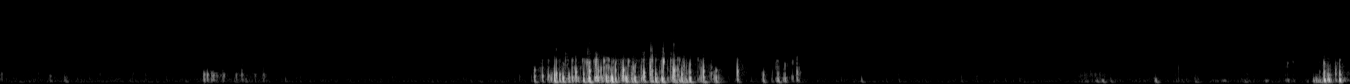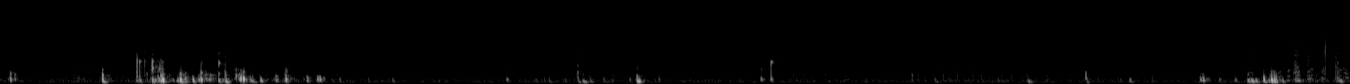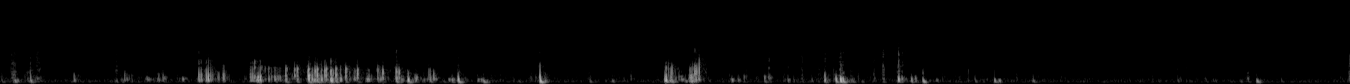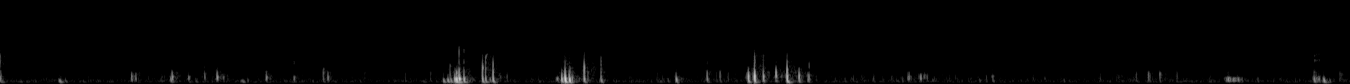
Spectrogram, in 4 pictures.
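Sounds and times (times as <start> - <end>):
stomach growling and gurgling: 2.0 - 2.8, 5.3 - 8.2, 10.8 - 17.0, 18.6 - 20.2, 21.0 - 21.4, 22.7 - 37.2, 40.4 - 44.0, 44.6 - 50.6, 51.5 - 54.0.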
